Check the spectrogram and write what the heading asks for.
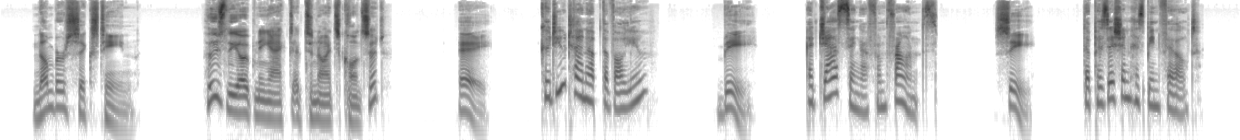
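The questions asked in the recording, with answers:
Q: Who's the opening act at tonight's concert?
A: B: A jazz singer from France.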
